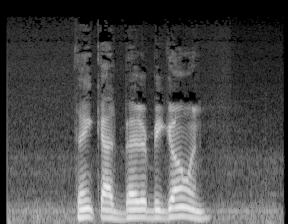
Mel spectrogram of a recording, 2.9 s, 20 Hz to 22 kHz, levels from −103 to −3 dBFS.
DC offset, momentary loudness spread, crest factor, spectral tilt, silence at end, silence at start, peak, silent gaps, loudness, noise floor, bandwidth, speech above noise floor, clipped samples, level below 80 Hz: under 0.1%; 10 LU; 18 dB; -8 dB/octave; 0.15 s; 0.1 s; 0 dBFS; none; -16 LUFS; -40 dBFS; 10 kHz; 25 dB; under 0.1%; -48 dBFS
